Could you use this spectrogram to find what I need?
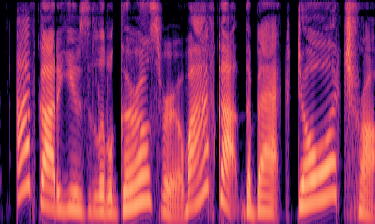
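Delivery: put-on Southern belle accent. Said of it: "Doesn't it just sound better with the".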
